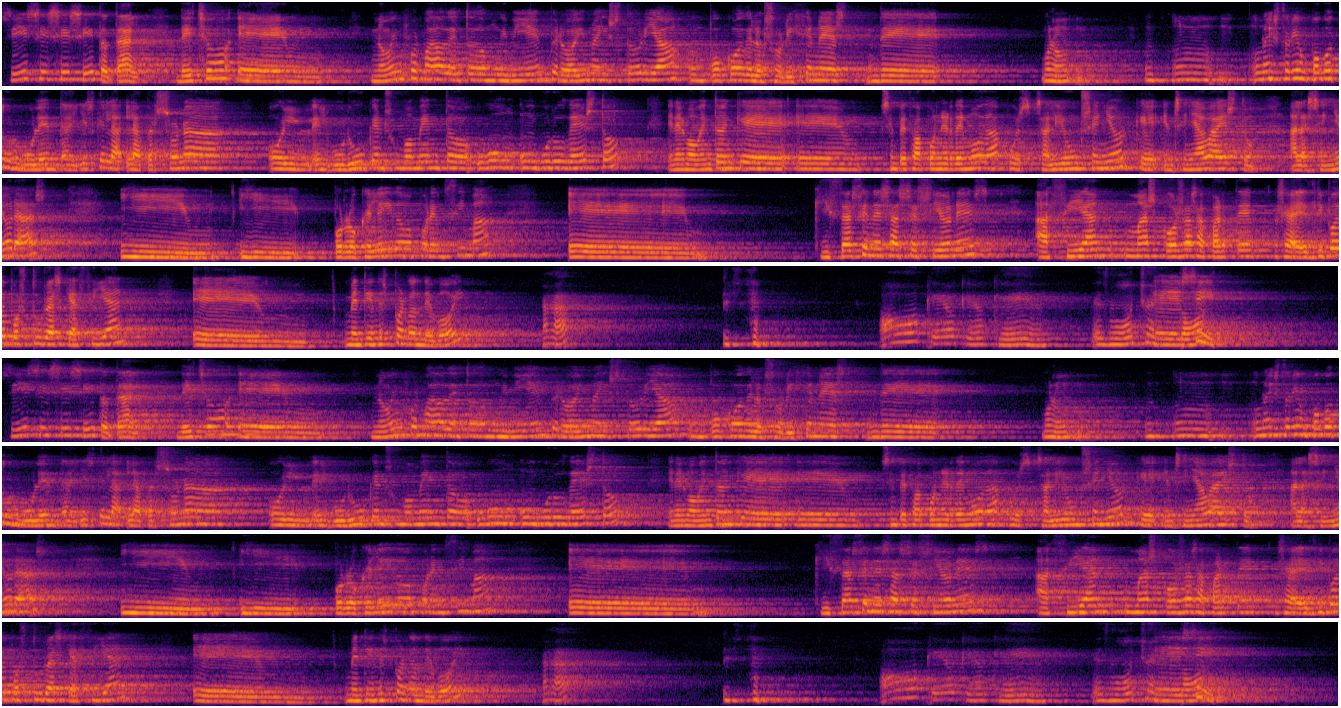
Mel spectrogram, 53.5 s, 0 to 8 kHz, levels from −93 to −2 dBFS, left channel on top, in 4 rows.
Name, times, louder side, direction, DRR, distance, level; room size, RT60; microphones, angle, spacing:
voice 1, 0.0-1.4 1.7-3.2 3.7-9.4 10.4-10.9 11.4-15.6 16.0-19.6 20.0-27.2 27.5-27.7 27.9-29.8 30.1-31.7 32.4-33.8 34.9-41.4 42.0-43.2 43.5-44.7 47.3-47.8 51.6-52.3, left 2 dB, 60° left, 7 dB, 0.7 m, -28 dB
voice 2, 48.9-50.6 51.0-52.3, left 3 dB, 30° left, 6 dB, 0.4 m, -34 dB
25.5 x 10.5 x 2.6 m, 2.7 s
head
